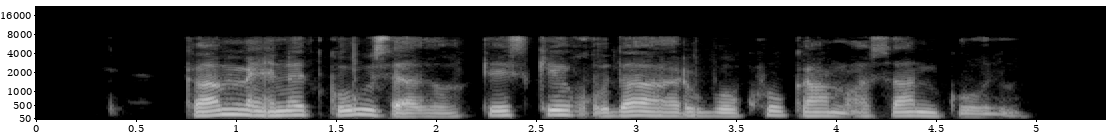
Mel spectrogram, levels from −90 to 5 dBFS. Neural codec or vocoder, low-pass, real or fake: codec, 16 kHz, 2 kbps, FreqCodec, larger model; 7.2 kHz; fake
